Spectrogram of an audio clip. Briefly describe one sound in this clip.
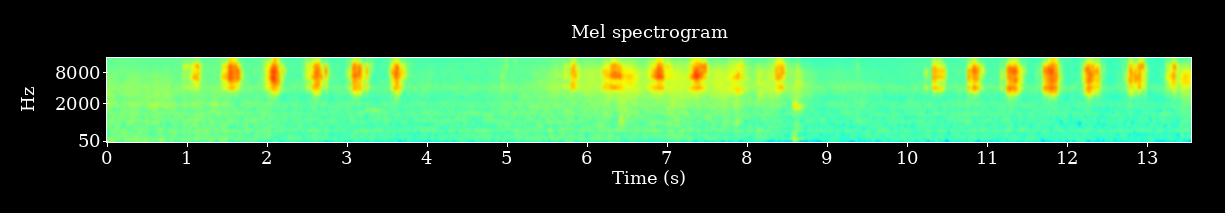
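A straight razor scrapes through stubble in short, rasping strokes, close by.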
